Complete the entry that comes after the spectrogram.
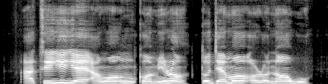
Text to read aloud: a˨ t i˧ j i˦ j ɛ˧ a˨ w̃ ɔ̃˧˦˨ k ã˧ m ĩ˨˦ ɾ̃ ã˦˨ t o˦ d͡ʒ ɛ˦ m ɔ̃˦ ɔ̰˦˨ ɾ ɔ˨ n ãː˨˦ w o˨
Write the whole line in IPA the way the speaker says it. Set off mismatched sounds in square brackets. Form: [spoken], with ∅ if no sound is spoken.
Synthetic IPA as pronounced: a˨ t i˧ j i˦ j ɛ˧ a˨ w̃ ɔ̃˧˦˨ k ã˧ m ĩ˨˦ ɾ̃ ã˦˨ t o˦ d͡ʒ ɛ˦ m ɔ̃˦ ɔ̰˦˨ ɾ ɔ˨ n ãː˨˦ w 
